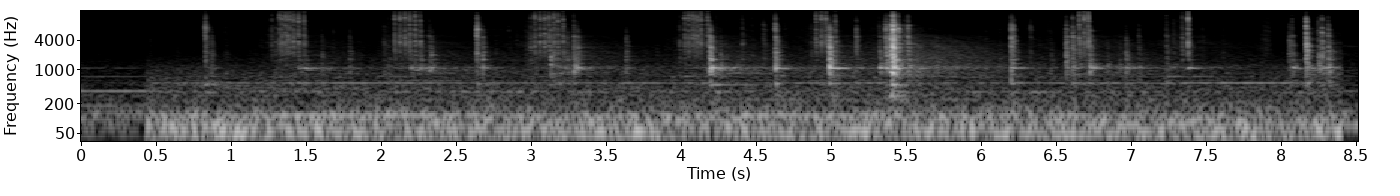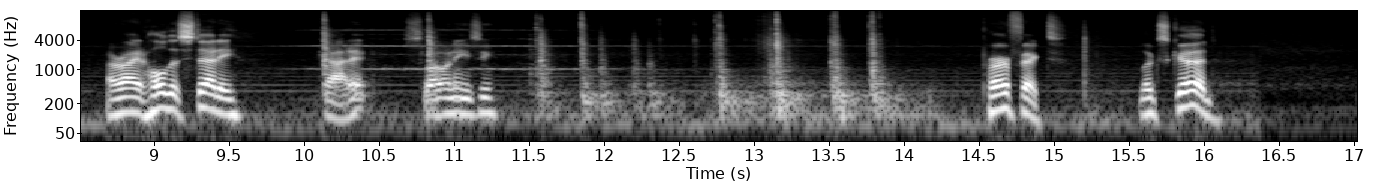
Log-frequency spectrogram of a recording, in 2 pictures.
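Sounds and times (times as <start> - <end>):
low steady hum: 0.0 - 17.0
mechanical clicks and ticks: 0.6 - 8.4.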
